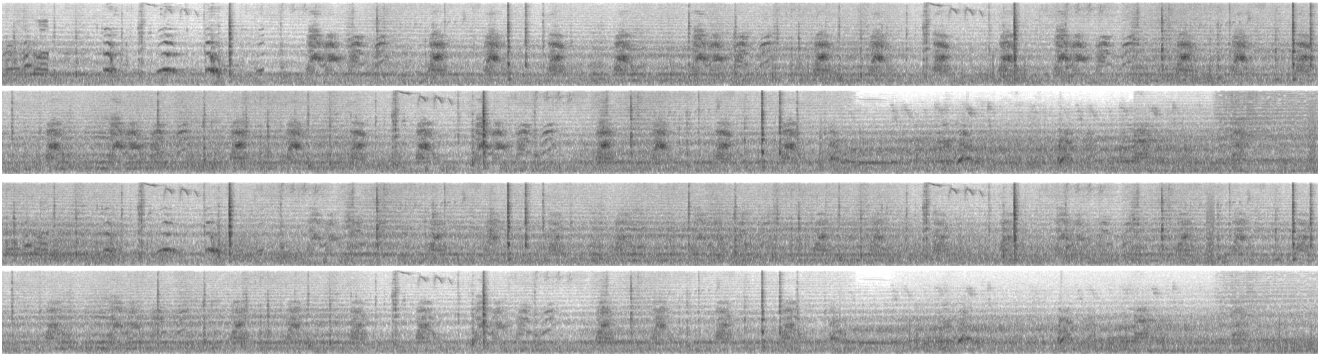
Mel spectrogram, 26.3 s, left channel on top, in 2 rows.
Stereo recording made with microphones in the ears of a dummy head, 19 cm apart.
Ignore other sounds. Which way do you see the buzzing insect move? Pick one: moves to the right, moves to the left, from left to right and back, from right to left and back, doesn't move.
moves to the left.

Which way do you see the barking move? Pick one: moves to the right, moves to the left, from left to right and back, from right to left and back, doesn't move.
doesn't move.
